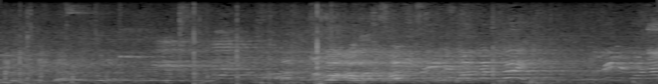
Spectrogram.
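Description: Children's indoor soccer on a hardwood gym floor: soccer balls thud and bounce on the boards amid running feet, with children's high voices calling out.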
